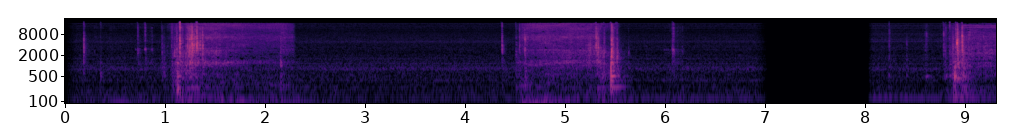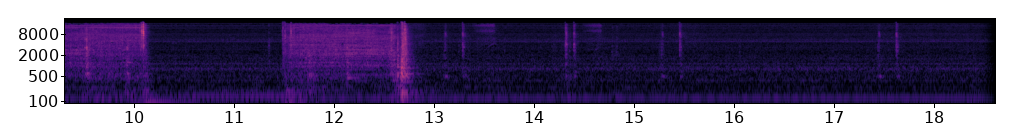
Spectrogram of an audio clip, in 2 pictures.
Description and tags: compCDandDVD OpenClose
Open and close CD tray (Asus CD-S520/A) and then open and close DVD tray (Optiarc DVD RW AD-7173A).
Computer noise on background.
operation-system, HD, Asus, hard-drive, DVD, Gagabyte, compact-disc, open, Zalman, CD, tray, PC, Optiarc, Linux, close-tray, close, open-tray, digital-versatile-disc, Intel, system, computer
